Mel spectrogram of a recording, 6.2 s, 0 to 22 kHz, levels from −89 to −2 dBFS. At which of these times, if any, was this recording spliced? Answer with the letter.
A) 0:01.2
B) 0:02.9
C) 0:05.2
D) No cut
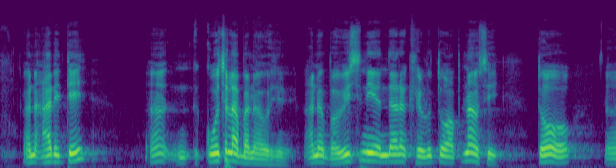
B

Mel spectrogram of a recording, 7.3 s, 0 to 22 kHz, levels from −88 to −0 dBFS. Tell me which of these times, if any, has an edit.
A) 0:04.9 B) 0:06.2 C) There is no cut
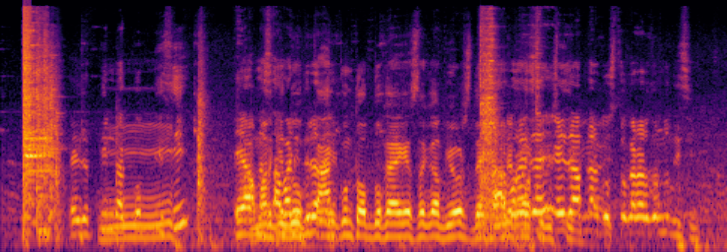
A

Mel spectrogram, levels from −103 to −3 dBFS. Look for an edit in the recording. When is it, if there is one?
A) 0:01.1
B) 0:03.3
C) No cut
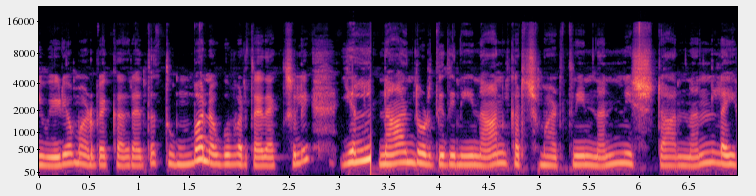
B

